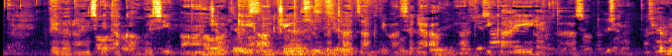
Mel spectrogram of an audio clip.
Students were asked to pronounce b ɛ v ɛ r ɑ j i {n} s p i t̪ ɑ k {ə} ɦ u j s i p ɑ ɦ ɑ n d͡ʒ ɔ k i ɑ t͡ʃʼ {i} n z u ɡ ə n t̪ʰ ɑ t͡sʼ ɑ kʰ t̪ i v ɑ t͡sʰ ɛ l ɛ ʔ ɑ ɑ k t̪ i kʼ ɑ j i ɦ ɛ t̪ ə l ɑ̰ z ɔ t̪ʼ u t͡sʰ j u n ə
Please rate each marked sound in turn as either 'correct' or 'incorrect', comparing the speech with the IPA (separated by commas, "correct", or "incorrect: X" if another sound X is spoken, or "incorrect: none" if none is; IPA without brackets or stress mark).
correct, incorrect: ɑ, correct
